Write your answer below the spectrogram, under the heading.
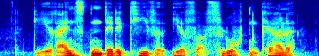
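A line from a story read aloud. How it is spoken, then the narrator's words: Growling. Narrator (German): knurrte der Wachtmeister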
